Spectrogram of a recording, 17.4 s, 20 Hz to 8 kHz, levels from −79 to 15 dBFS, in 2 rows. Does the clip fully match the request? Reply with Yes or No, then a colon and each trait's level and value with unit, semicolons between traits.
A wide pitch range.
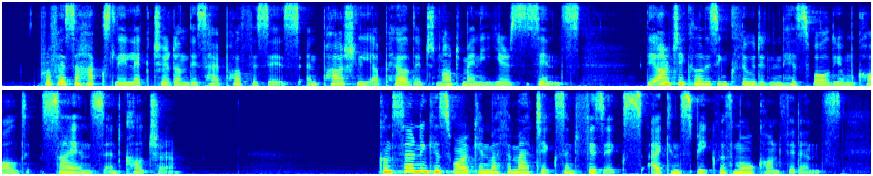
No: average, 4.6 semitones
